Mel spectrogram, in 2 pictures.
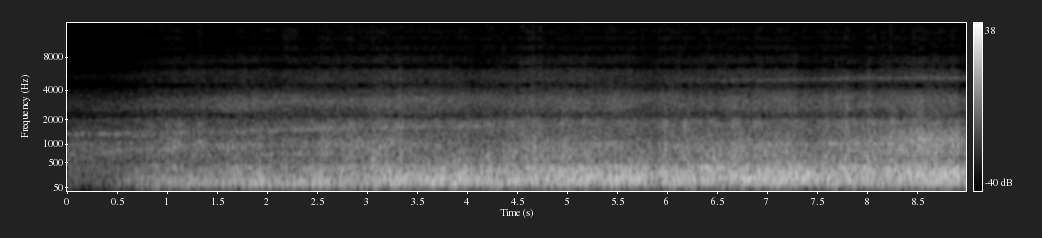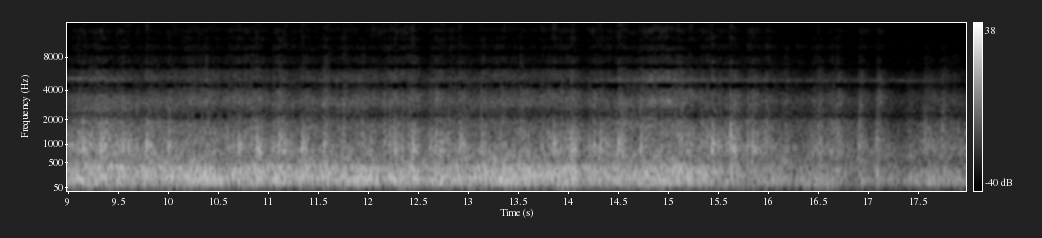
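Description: CPTM electric multiple-unit commuter train passing close along the platform, its running noise building up and then easing off near the end. In the second half the wheels clack rhythmically over the rail joints.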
